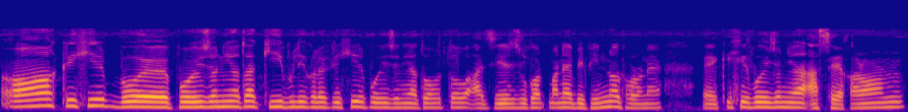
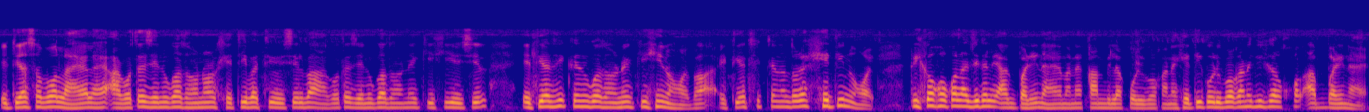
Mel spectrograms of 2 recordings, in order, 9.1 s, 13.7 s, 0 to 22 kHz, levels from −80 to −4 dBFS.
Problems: constant background noise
